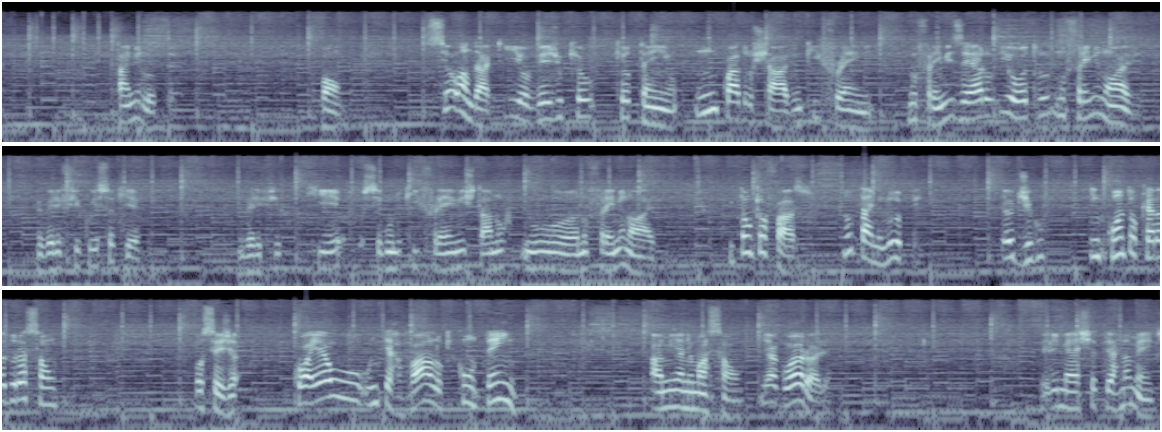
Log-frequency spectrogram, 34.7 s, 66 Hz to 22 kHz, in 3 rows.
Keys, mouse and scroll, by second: 3.5 click, 5.0 click, 6.0-8.4 drag, 14.4 click, 20.6 click, 24.6 click, 29.2 9, 29.7 f, 30.6 Return, 31.9-34.7 drag.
